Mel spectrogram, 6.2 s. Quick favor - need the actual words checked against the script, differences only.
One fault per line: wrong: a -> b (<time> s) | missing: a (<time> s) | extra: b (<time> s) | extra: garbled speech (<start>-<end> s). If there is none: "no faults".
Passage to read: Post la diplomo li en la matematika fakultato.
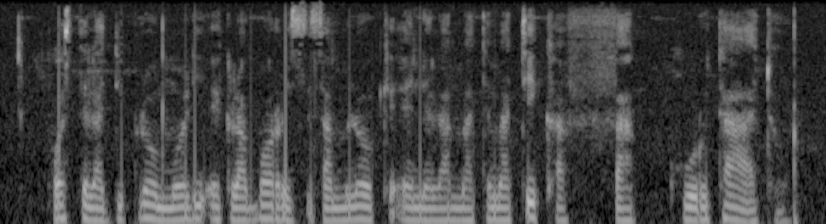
extra: eklaboris samloke (1.6 s)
